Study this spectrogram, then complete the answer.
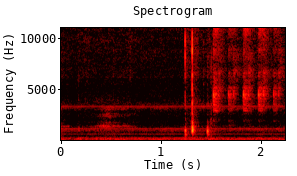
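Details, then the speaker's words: Injector test via TunerStudio, all but one injector disconnected, engine not running: a few sharp clicks, then quick, even ticking about seven a second over a quiet room; the injector is triggering and firing properly. "I can hear clicking so I'm gonna stop it"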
